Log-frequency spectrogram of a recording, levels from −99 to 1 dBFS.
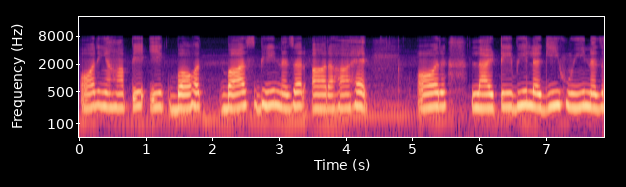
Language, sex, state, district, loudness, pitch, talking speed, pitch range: Hindi, female, Jharkhand, Palamu, -15 LUFS, 225 Hz, 135 wpm, 220-240 Hz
